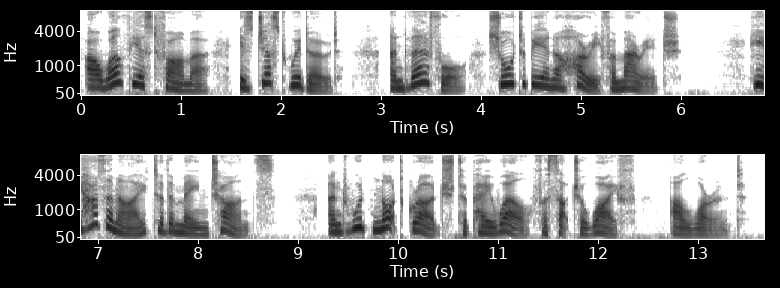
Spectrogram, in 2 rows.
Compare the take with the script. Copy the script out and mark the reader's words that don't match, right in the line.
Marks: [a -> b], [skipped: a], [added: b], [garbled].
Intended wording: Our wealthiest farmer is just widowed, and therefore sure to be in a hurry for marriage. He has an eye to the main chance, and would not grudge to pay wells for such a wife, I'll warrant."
Our wealthiest farmer is just widowed, and therefore sure to be in a hurry for marriage. He has an eye to the main chance, and would not grudge to pay [wells -> well] for such a wife, I'll warrant."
